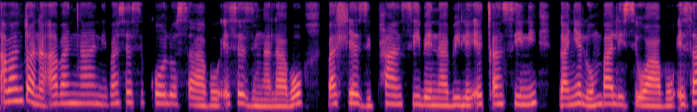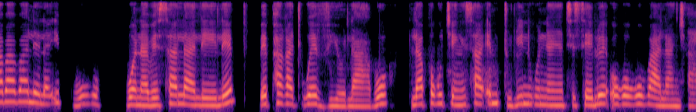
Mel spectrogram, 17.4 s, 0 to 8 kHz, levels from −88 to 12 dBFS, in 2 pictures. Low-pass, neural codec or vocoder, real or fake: 7.2 kHz; none; real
